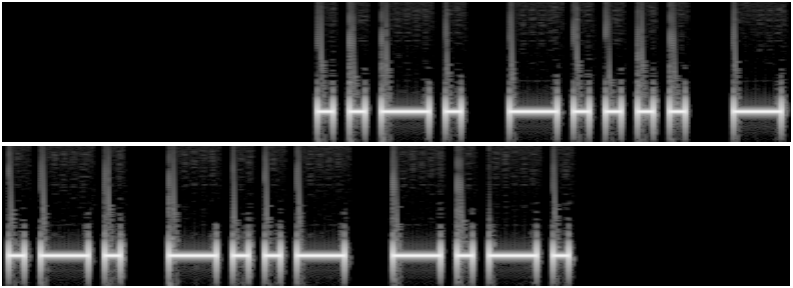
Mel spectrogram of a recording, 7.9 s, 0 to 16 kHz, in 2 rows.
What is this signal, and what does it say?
Morse code, heard as a keyed tone, about 15 wpm, 700 Hz. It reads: F6CXC
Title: DXCC-100 Call Signs - 5 Characters - Repeated 2x - 15wpm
